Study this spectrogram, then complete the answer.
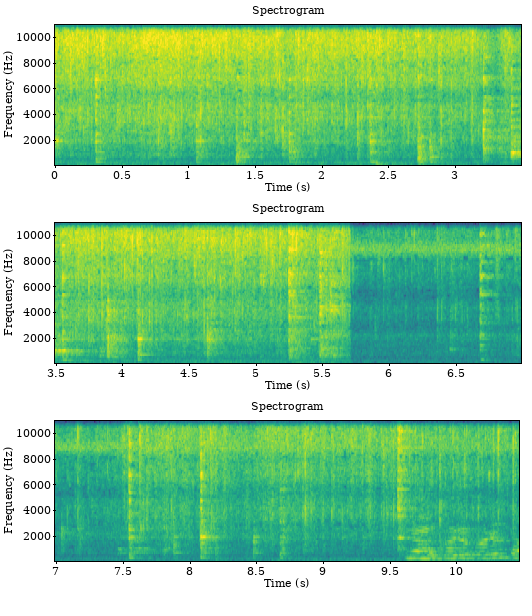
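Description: Green chillies fry and sizzle loudly in a pan, a steady dense crackle with repeated scraping strokes of a stirring spoon, the sizzle dropping slightly partway through as the stirring carries on.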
